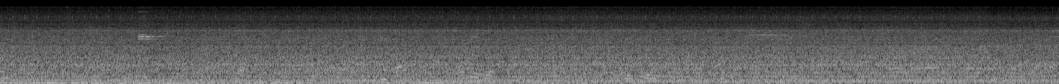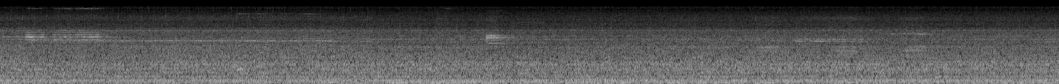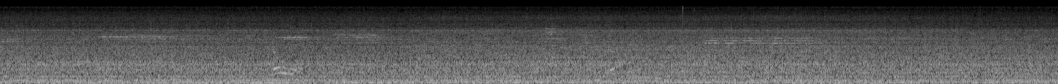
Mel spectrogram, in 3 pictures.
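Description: A car engine idling steadily with a constant low hum, under the open bonnet of a Hindustan Ambassador while its air-conditioning is charged with refrigerant through a gauge manifold.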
